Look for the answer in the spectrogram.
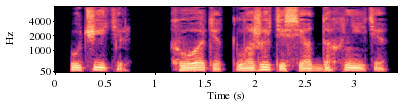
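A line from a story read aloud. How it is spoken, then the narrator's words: Plain. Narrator (Russian): сказал Ромас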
